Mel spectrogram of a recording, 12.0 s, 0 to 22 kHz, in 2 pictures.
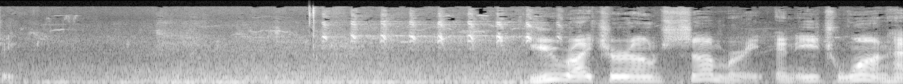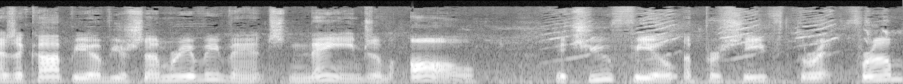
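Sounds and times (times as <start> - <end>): steady low hum: 0.0 - 12.0
bird chirping rapidly: 0.1 - 5.8, 8.2 - 12.0.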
